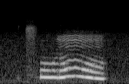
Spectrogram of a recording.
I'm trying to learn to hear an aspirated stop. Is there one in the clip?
yes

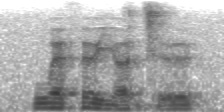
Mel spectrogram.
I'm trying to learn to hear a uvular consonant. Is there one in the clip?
no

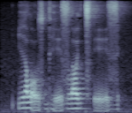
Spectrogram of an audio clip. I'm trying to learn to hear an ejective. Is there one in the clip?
yes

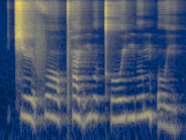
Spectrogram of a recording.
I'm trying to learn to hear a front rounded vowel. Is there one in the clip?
no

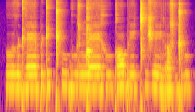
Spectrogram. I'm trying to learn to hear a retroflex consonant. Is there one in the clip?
yes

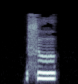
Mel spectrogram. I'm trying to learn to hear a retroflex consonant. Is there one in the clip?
no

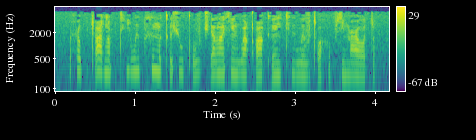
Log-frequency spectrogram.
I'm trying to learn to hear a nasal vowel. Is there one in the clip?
yes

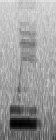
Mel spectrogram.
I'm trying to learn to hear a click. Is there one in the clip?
no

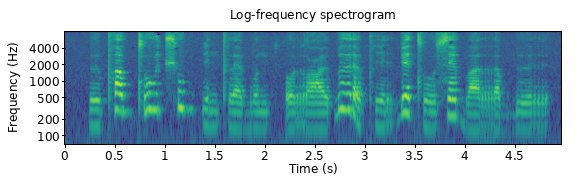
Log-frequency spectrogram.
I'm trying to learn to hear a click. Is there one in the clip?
no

